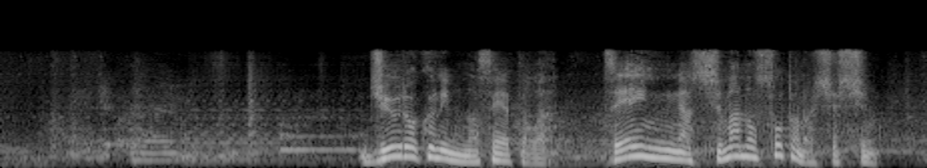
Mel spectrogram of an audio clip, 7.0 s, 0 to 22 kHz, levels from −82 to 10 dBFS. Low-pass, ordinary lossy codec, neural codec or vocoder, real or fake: 7.2 kHz; none; codec, 16 kHz, 1.1 kbps, Voila-Tokenizer; fake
